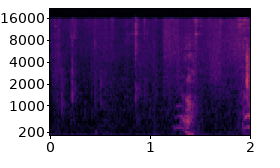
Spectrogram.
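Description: Quiet room tone with a few faint clicks, then a man's drawn-out "Oh" near the end.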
